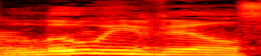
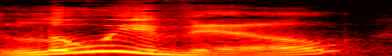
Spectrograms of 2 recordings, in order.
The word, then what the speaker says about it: Louisville: Louisville. I can say that all day, but that's not the way they say it. They say it in like one long syllable, like Louisville.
